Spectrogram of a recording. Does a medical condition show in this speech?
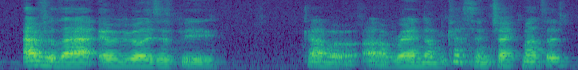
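Yes: ALS; about 2 years since onset.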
